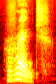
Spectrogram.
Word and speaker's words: wrench: Wrist, wrestling, wrong, ran, wrinkle, rack, wrap, wrench. You see, in all these words, because W is followed, after W there is R, so we don't pronounce this W.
